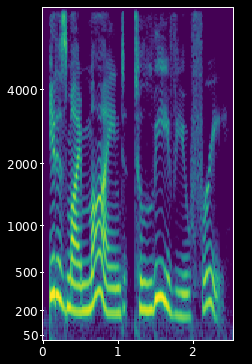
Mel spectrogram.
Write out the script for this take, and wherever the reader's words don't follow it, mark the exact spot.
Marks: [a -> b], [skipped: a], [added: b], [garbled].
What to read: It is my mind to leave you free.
It is my mind to leave you free.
